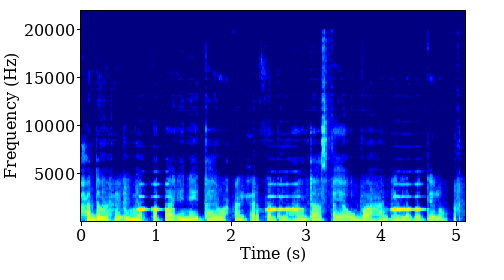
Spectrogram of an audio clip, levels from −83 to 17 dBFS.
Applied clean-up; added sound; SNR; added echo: neural mask model RNNoise.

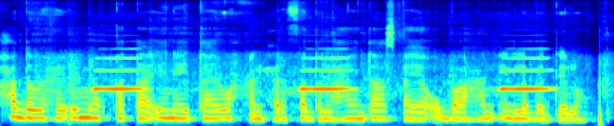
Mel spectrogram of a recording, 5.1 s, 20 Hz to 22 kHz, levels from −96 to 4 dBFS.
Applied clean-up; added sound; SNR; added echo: none; Wind instrument, woodwind instrument; -2 dB; none.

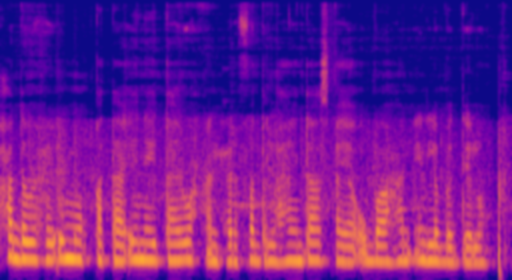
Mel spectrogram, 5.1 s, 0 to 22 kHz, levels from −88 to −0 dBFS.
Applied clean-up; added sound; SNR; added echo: none; none; none; none.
